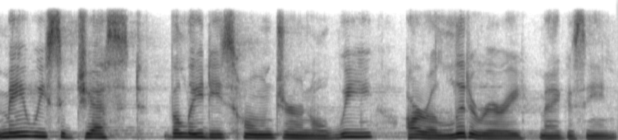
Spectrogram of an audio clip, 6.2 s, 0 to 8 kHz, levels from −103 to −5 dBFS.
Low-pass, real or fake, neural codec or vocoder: 7.2 kHz; real; none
